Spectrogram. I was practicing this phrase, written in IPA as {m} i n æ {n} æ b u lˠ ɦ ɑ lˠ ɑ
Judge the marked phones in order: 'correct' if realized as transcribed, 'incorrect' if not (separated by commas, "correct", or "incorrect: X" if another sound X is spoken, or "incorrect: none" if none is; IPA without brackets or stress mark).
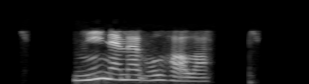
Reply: incorrect: n, incorrect: m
